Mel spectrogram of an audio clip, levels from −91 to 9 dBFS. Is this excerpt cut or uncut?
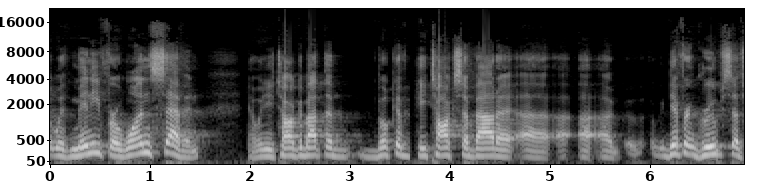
cut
